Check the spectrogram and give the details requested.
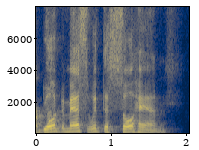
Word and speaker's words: Sochan: Oh, they say pronounce Sochan as Sohan.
